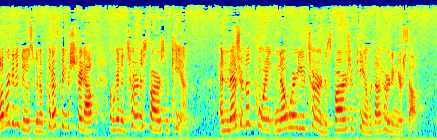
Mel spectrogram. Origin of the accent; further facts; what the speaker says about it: Illinois, United States; I'm a Valley girl too, even though I'm originally from Illinois.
